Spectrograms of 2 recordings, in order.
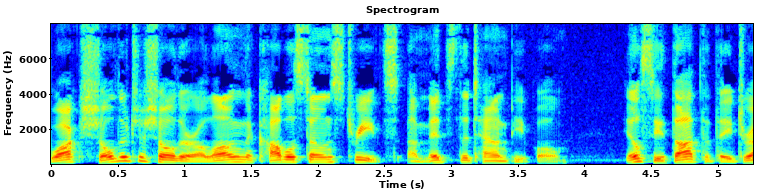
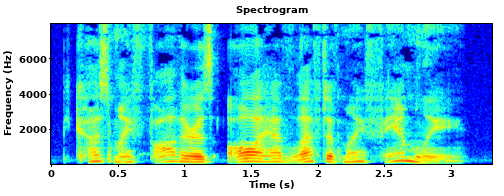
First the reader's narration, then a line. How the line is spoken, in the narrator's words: Ilse sighed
